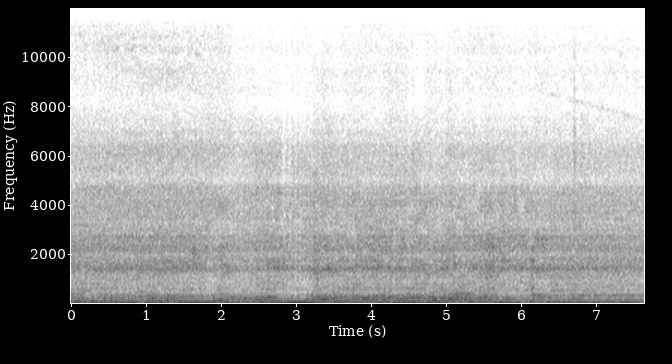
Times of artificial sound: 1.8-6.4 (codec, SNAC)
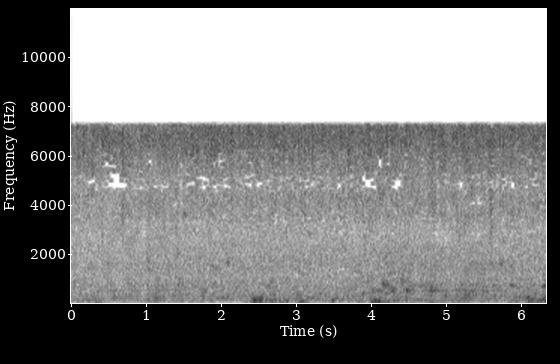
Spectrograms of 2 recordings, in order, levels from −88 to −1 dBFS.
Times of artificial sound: 0.4-1.5 (codec, SNAC); 4.5-5.5

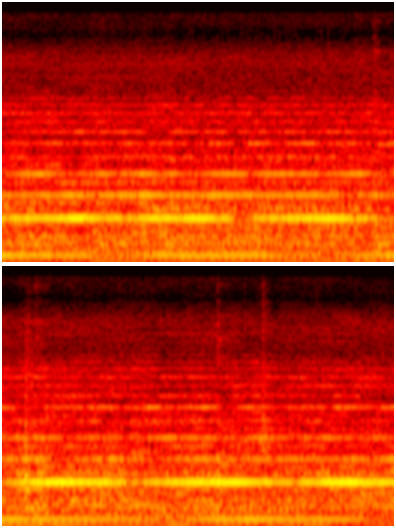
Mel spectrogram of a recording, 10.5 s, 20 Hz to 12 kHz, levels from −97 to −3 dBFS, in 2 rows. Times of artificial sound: 0.0-2.4 (codec, SNAC); 4.7-10.5

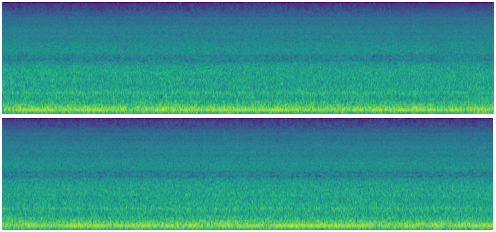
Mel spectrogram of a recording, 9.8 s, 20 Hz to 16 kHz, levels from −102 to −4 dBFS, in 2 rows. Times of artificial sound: 3.9-5.1 (codec, SNAC)

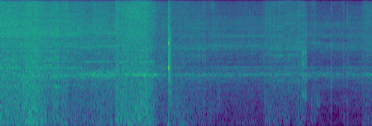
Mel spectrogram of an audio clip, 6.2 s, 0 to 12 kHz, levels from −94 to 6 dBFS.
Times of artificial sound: 5.1-5.8 (codec, SNAC)

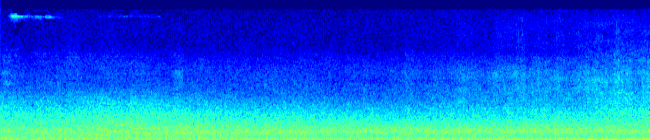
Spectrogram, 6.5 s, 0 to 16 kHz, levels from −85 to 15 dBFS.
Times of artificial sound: 1.0-1.6 (codec, SNAC)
